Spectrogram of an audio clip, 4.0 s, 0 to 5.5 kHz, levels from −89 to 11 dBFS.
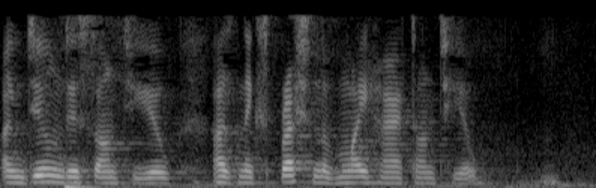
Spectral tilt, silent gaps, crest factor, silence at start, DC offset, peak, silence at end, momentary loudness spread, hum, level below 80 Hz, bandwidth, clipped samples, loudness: -7 dB/octave; none; 18 dB; 0 s; under 0.1%; -14 dBFS; 0 s; 15 LU; none; -44 dBFS; 5.2 kHz; under 0.1%; -32 LUFS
